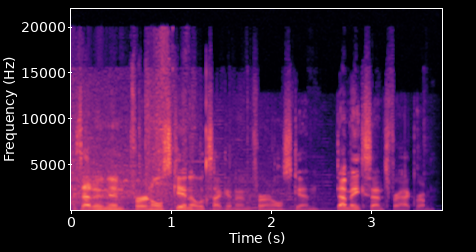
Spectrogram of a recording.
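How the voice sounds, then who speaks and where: A man's voice: on the low side, fast, faint music behind. A man giving casual reaction commentary as the host of a gaming video.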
